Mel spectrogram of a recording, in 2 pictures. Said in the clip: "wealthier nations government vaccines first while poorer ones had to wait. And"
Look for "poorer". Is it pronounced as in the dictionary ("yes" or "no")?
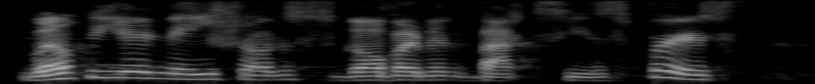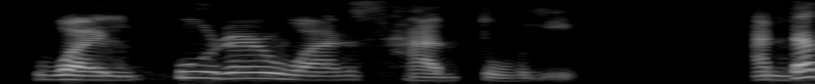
yes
